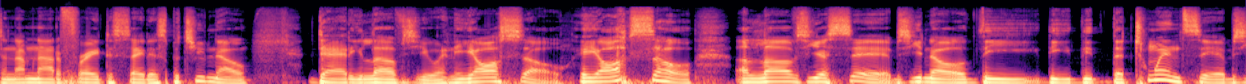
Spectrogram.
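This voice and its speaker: A man's voice: mid-range voice, vocal fry, warm tone, no room sound, clean studio sound. A middle-aged man hosting a podcast, talking casually and emphatically to listeners, repeating key points for effect. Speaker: podcast host.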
